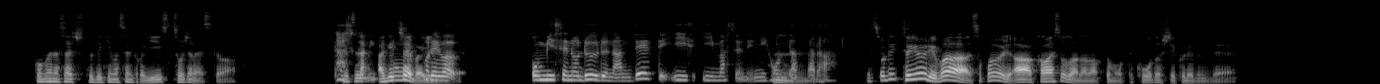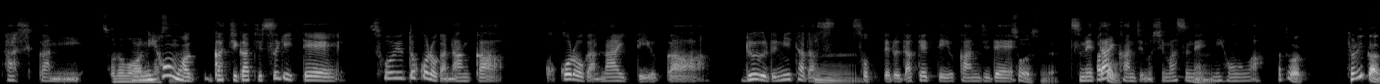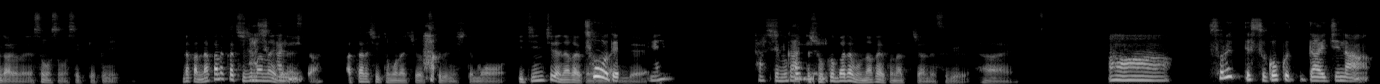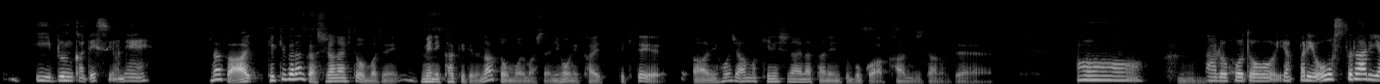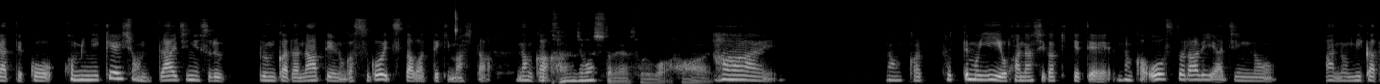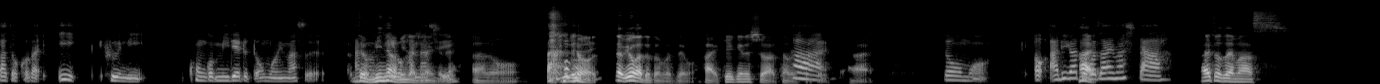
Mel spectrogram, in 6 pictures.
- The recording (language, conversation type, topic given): Japanese, podcast, 新しい文化に馴染むとき、何を一番大切にしますか？
- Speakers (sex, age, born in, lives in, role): female, 45-49, Japan, Japan, host; male, 35-39, Japan, Japan, guest
- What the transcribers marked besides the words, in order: tapping; laugh; laughing while speaking: "はい"; laughing while speaking: "でも"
